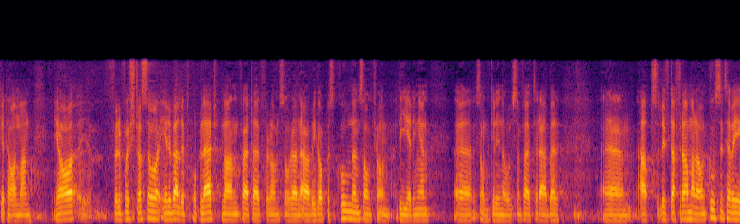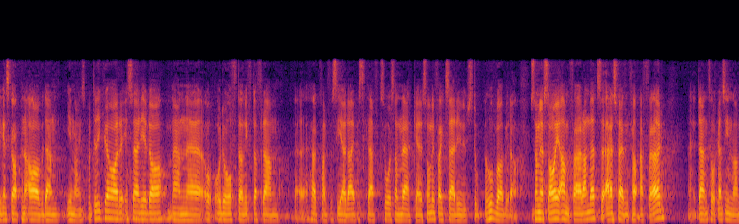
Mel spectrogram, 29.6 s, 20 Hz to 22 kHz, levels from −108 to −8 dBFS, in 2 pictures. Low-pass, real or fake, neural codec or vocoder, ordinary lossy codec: 7.2 kHz; fake; codec, 16 kHz, 1.1 kbps, Voila-Tokenizer; none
